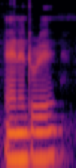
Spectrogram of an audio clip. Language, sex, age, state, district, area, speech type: Assamese, male, 18-30, Assam, Sonitpur, rural, spontaneous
